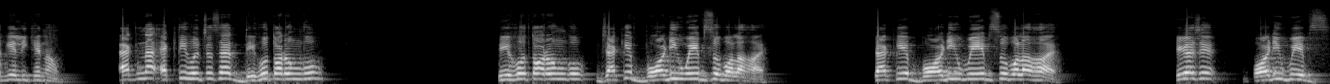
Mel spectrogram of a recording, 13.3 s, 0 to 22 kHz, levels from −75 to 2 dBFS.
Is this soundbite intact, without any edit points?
yes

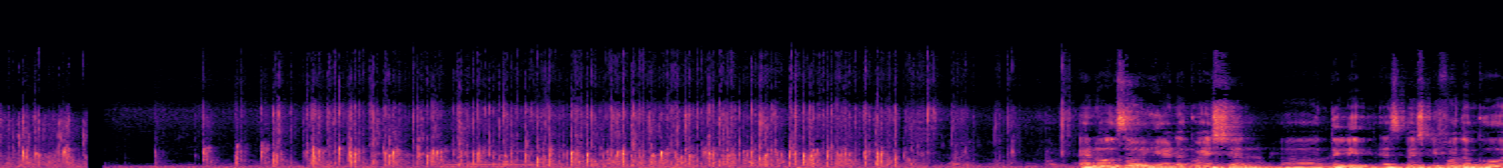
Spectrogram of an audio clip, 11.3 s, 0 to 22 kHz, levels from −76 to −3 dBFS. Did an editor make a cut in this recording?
no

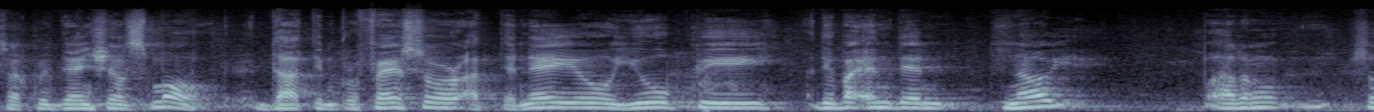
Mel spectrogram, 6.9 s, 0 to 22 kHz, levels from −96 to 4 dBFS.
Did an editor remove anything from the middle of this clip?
yes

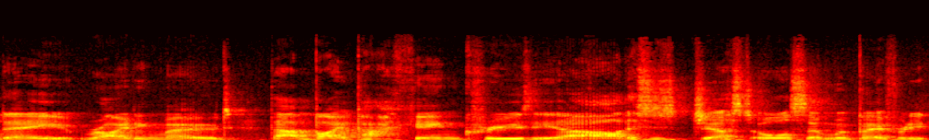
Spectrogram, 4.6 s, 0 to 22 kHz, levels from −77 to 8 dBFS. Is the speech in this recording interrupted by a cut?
no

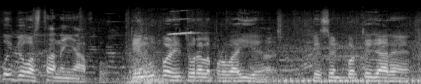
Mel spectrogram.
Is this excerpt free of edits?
no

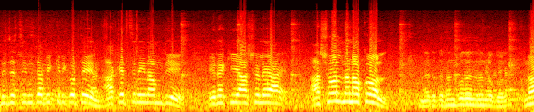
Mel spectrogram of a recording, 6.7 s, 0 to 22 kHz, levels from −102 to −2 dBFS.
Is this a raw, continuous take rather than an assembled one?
yes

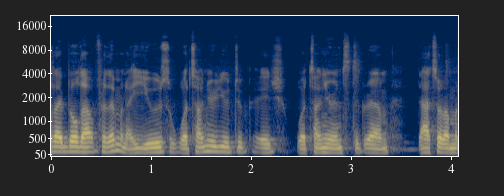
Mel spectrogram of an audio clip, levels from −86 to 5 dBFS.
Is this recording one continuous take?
yes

